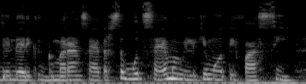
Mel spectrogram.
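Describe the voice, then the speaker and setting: Audible room echo surrounds a woman's somewhat breathy voice. She talks at a fairly quick pace. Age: 20s. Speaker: university student. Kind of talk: scripted self-presentation. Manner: formal.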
